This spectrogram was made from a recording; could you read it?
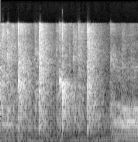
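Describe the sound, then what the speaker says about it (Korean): A few scattered claps from a small audience opening a senior education lecture on ChatGPT and generative AI, four or five sharp separate slaps over quiet room tone, fairly faint and brief. "박수로 시작하겠습니다."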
